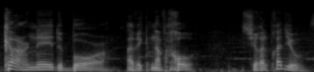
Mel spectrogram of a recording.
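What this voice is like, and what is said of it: Put-on unusual accent. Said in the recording (French): “C'est quoi cet accent ... j'ai essayé de faire un truc, un petit effet sonore”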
